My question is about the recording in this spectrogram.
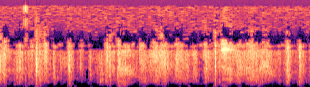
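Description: Radio-drama sound effects of irregular rustling and scraping with scattered small knocks, as of a body being dragged out of the way through brush.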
